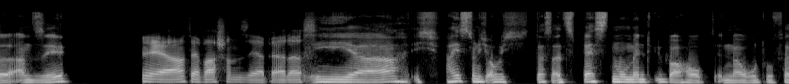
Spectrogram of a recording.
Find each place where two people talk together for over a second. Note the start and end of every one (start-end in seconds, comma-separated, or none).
none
